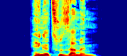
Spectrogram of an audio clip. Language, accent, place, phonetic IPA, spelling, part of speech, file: German, Germany, Berlin, [ˌhɛŋə t͡suˈzamən], hänge zusammen, verb, De-hänge zusammen.ogg
- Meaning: inflection of zusammenhängen: 1. first-person singular present 2. first/third-person singular subjunctive I 3. singular imperative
